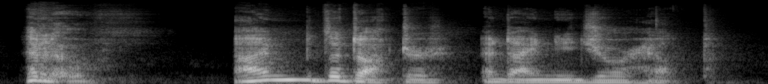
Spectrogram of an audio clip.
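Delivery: calm, gathered, self-possessed, even delivery. Voicing the Doctor starting his greeting again: the Doctor's voice. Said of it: "clasps the lapels of his jacket and collects himself".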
